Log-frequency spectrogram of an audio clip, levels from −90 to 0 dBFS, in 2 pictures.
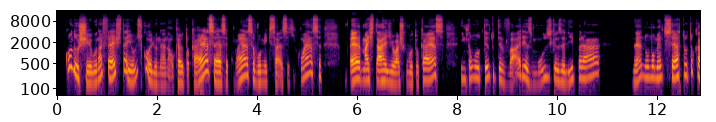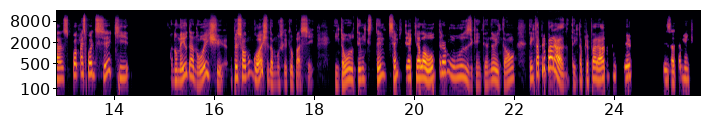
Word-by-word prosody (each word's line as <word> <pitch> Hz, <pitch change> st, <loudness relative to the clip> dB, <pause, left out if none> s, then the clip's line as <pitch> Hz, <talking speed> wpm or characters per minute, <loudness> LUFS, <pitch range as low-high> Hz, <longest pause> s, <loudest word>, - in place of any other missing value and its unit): Quando 415 Hz, 0 st, +2 dB
eu 220 Hz, -, +4 dB
chego 150 Hz, -5 st, +3 dB
na -, -, -1 dB
festa 250 Hz, +10 st, +2 dB
aí -, -, +1 dB
eu 155 Hz, -, -3 dB
escolho, 155 Hz, -4 st, -3 dB
né, 135 Hz, -1 st, -10 dB
não, -, -, -12 dB
eu -, -, -14 dB
quero 145 Hz, -1 st, 0 dB
tocar 140 Hz, +2 st, -4 dB
essa, 310 Hz, +1 st, +5 dB
essa 295 Hz, 0 st, +4 dB
com 325 Hz, -, -15 dB
essa, 235 Hz, -5 st, +2 dB
vou 150 Hz, -2 st, -5 dB
mixar 150 Hz, -1 st, -4 dB
essa -, -, -4 dB
aqui 140 Hz, -, -17 dB
com 195 Hz, -, -6 dB
essa, 255 Hz, -2 st, -1 dB, 0.6 s
eh, 190 Hz, +3 st, +10 dB
mais 175 Hz, -1 st, +3 dB
tarde 160 Hz, -1 st, +6 dB
eu 145 Hz, -, 0 dB
acho 140 Hz, +1 st, 0 dB
que -, -, -19 dB
eu -, -, -16 dB
vou 145 Hz, -, -6 dB
tocar 175 Hz, +6 st, 0 dB
essa, 205 Hz, +7 st, +1 dB, 0.3 s
então 195 Hz, +2 st, -8 dB
eu 200 Hz, -, -1 dB
tento 200 Hz, +3 st, -4 dB
ter 185 Hz, -2 st, -5 dB
várias 150 Hz, +6 st, -2 dB
músicas 170 Hz, +5 st, -6 dB
ali 155 Hz, +5 st, -5 dB
pra, 210 Hz, +6 st, -1 dB, 0.7 s
né, -, -, 0 dB
no 215 Hz, -1 st, -5 dB
momento 210 Hz, 0 st, -2 dB
certo 215 Hz, +3 st, +4 dB
eu -, -, -6 dB
toca-las, 195 Hz, -9 st, -1 dB
po 255 Hz, -, 0 dB
mas 265 Hz, 0 st, 0 dB
pode 270 Hz, -2 st, +1 dB
ser 250 Hz, +8 st, 0 dB
que, 200 Hz, -5 st, -8 dB, 0.9 s
no 170 Hz, -, -4 dB
meio 185 Hz, +9 st, 0 dB
da 235 Hz, -4 st, 0 dB
noite, 195 Hz, -, -1 dB, 0.2 s
o -, -, -31 dB
pessoal 210 Hz, +2 st, +3 dB
não 280 Hz, +4 st, -14 dB
goste 170 Hz, -6 st, +2 dB
da 140 Hz, -, -3 dB
música 140 Hz, +1 st, -14 dB
que 140 Hz, -, -10 dB
eu -, -, -7 dB
passei, -, -, -4 dB, 0.4 s
então 135 Hz, +5 st, -2 dB
eu 180 Hz, -, -1 dB
tenho 180 Hz, +1 st, -6 dB
que 185 Hz, -2 st, -6 dB, 0.4 s
sempre 215 Hz, +6 st, 0 dB
ter 205 Hz, -, +1 dB
aquela 205 Hz, 0 st, +5 dB
outra 225 Hz, +11 st, +2 dB
música 210 Hz, -, -6 dB
entendeu, 140 Hz, +7 st, -8 dB
então 160 Hz, +4 st, -5 dB, 0.2 s
tem 195 Hz, -, -5 dB
que -, -, -11 dB
estar 260 Hz, -, +4 dB
preparado, 370 Hz, +1 st, +5 dB
tem 140 Hz, -, -13 dB
que -, -, -17 dB
estar 160 Hz, -, -8 dB
preparado 190 Hz, +6 st, +1 dB
porque 415 Hz, -, -2 dB, 0.6 s
exatamente. 205 Hz, -, -5 dB
195 Hz, 200 wpm, -24 LUFS, 155-230 Hz, 0.9 s, eh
